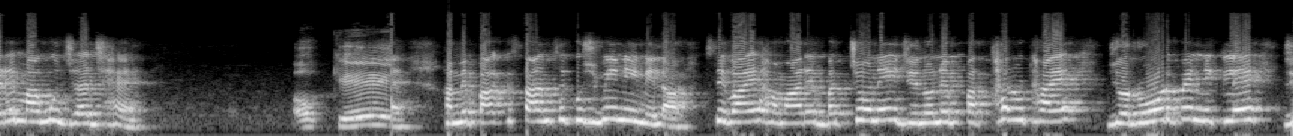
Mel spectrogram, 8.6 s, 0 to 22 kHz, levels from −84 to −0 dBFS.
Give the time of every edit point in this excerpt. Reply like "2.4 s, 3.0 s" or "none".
2.6 s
